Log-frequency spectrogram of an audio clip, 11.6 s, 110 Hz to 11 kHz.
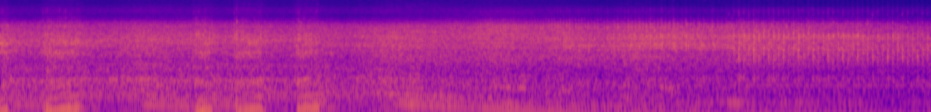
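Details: Swaraj 735 tractor diesel, seized from overheating, restarted after repair: starts and settles into a steady, even idle with regular clatter, normal diesel idle.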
